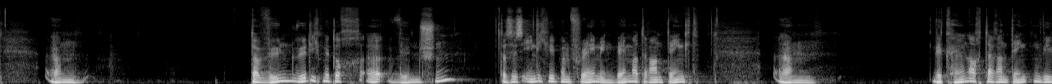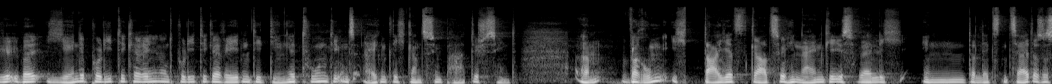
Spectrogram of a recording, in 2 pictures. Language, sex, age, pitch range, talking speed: German, male, 30-49, 100-125 Hz, 160 wpm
